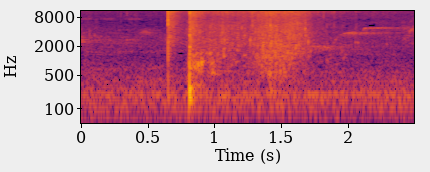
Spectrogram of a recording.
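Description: Something splashes into calm water.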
